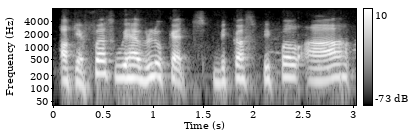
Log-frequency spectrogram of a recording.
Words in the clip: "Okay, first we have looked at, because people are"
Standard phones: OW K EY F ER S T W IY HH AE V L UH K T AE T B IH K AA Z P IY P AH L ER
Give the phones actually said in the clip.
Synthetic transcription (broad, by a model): OW K EY F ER S T W IY HH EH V L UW K EH T B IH K AA S P IY P AH L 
